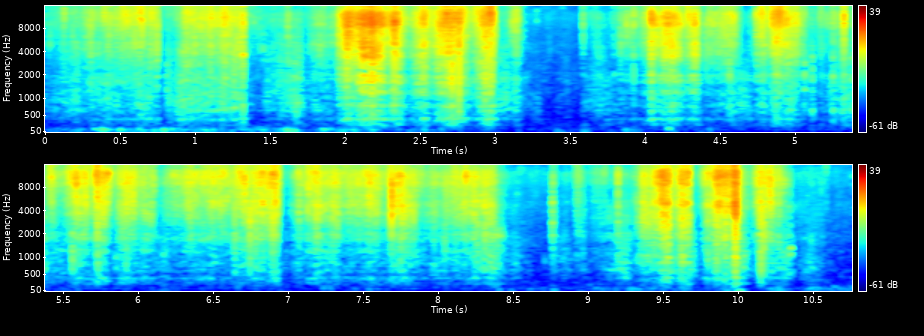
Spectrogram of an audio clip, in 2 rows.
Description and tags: Grinding Styrofoam
Grinding a large styrofoam block with a rock.
Recorded with Zoom H1.
field-recording, noise, sound-design, styrofoam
